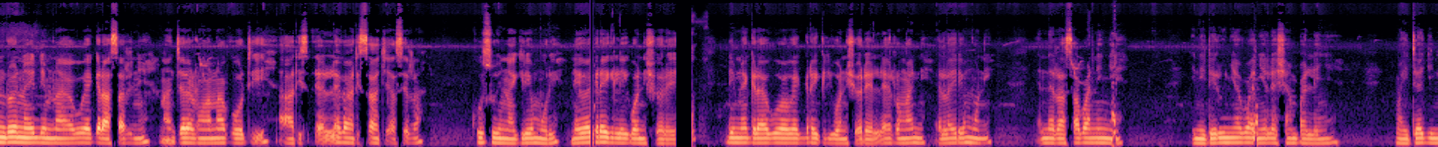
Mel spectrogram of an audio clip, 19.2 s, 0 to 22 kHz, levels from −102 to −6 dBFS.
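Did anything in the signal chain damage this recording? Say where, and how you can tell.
Yes. At 7.88 s, 14.83 s and 16.71 s, just before "ale lshamba lenye", the speech jumps ahead and a short chirp, noise burst or short hole of about 70 ms replaces it. These are likely a broken MP3 bit reservoir at the codec or storage stage. Frames were lost, so the following frames borrowed bits from the wrong bytes. Each event spans roughly two or three 26.1 ms frames. On a spectrogram each appears as a brief smeared vertical band, with a small discontinuity in the waveform.

From 9.01 to 9.23 s the sound cuts out mid-flow for about 0.22 s. This is likely a playback stall in the buffer or driver stage, where the player ran dry or its thread was blocked and it wrote nothing until it recovered. The waveform shows a flat line at that point, and the spectrogram shows an empty vertical gap with the speech resuming on the right side of the gap.

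Right after the stall, from 9.23 to 9.45 s, the speech plays at 2.0 times normal speed, with pitch raised by around ten semitones. This is catch-up at higher speed in the playback stage. The player resampled its backlog to recover the lost time. On a spectrogram the harmonics jump sharply upward and spread apart for about 0.2 s. In the waveform, the syllables are visibly compressed in time.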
